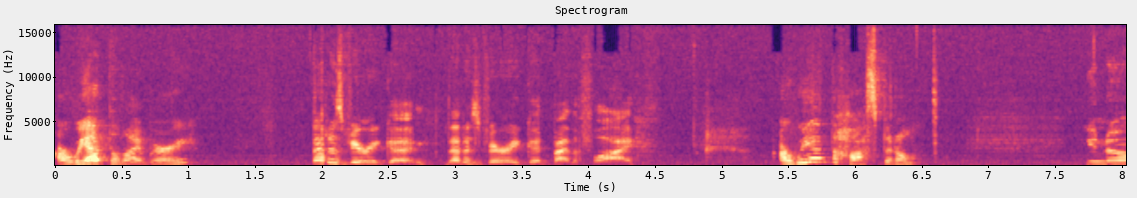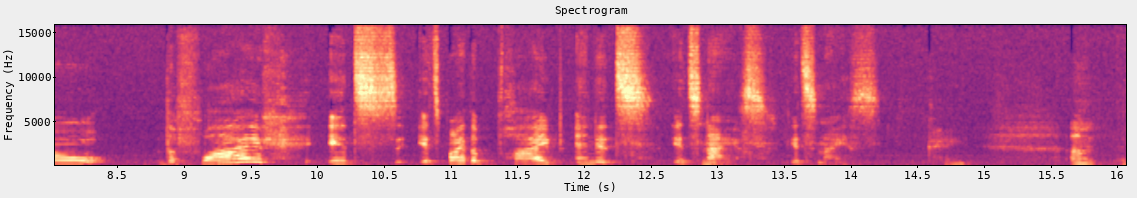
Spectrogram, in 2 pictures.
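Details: Demonstration of severe Wernicke's aphasia during a picture description, with impaired comprehension and repetition and possible unawareness of the difficulties; Wernicke's aphasia.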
